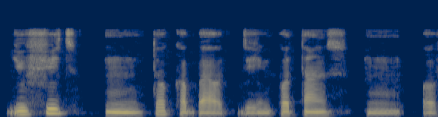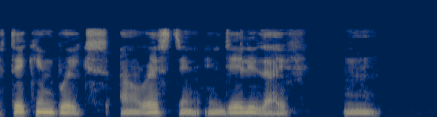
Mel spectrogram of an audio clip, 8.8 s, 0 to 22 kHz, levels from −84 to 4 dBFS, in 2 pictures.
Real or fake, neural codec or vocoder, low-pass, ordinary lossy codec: real; none; none; none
